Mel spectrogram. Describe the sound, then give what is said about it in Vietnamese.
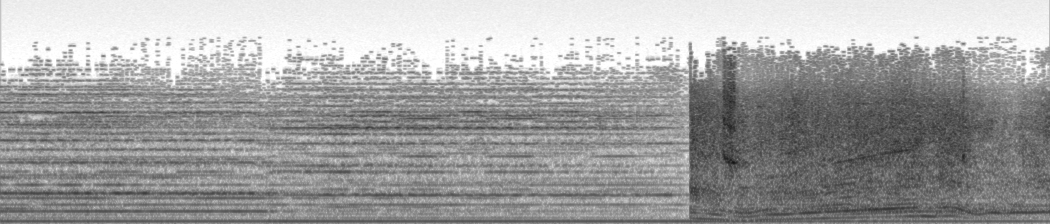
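Car engine idles with a steady low hum for several seconds, then abruptly revs and pulls away with a loud screech of tires that climbs in pitch as it departs. “Không rời chiếc xe cho tới khi nó khuất hẳn sau chỗ ngoặt.”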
